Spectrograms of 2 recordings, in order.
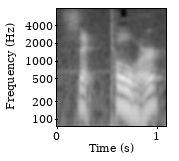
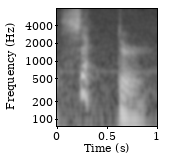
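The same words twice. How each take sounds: First: "sector" with a slow rising stress on the second syllable; wrong stress, as the teacher demonstrates. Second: "sector" with a low, falling stress on SEC; stress on first syllable. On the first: Teacher showing students the wrong way to say "sector", slowly. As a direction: say "sector" drawn out, leaning on -tor. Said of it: "It's not sector". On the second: Teacher giving students the right "sector", low and firm. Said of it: "no, the first syllable". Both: Shown as a demonstration.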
